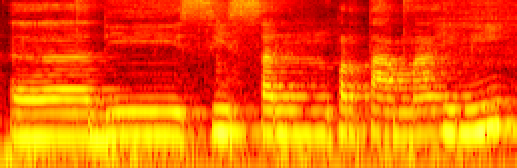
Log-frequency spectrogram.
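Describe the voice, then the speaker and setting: Higher-voiced Sundanese-accented male podcast host. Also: flat delivery, slow pace. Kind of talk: casual podcast banter, slangy. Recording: roomy echo, faint background noise.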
